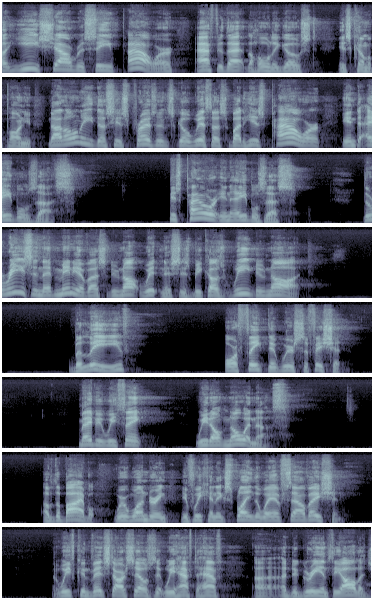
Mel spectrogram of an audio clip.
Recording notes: This message was delivered on February 11, 2024, during our evening service.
